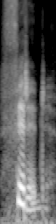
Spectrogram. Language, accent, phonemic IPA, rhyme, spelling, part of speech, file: English, US, /ˈfɪtɪd/, -ɪtɪd, fitted, verb / adjective / noun, En-us-fitted.ogg
- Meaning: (verb) 1. simple past and past participle of fit (to tailor, to change size) 2. simple past and past participle of fit (other senses); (adjective) Tailored to the shape of a person's body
